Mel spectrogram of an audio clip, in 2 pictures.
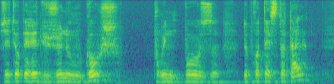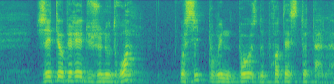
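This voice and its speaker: A man with a medium pitch talks at a fairly slow pace with long, frequent pauses, his somewhat breathy, dark, mellow voice showing ordinary pitch variation amid audible room echo. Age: 60s. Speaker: storyteller in a stage performance. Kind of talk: personal storytelling on stage.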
